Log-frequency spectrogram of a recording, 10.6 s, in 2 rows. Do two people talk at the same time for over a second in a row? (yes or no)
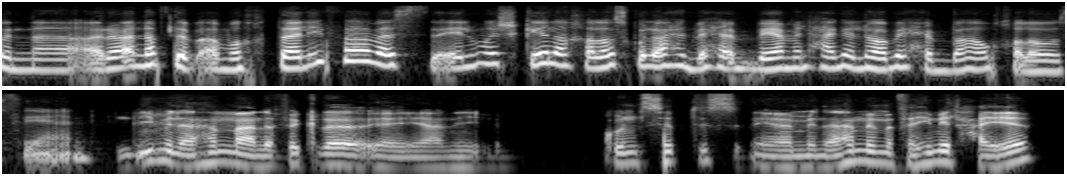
no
